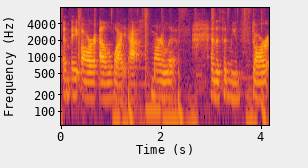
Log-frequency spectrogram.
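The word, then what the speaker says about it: Marlys: the 20s 30s and 40s then we have marliss spell m-a-r-l-y-s marliss and this one means star of the sea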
